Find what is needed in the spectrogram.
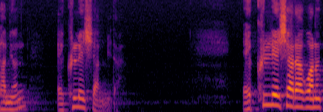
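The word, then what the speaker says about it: ἐκκλησία: 그런데 교회라는 말을 성경에서 기록할 때는 헬라어로 기록이 됐는데 발음을 하면 에클레시아입니다.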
